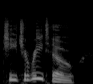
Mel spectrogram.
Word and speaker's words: Chicharito: be interested in meeting Chicharito. That's how they pronounce it. So that's how I'm going to pronounce it.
